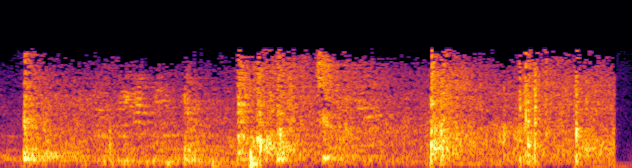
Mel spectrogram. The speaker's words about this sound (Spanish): Este es el día a día de Venezuela. Y es un padre que está tratando de proteger a su familia, a su mujer, sí. Y le está diciendo a los hijos que se agachen porque están disparando, claro.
